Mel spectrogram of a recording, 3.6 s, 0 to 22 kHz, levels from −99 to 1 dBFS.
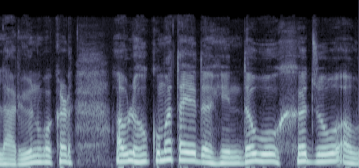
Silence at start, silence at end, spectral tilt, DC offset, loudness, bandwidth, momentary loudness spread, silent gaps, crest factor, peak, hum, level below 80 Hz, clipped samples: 0 s; 0 s; -8 dB/octave; 0.2%; -18 LUFS; 10.5 kHz; 6 LU; none; 14 dB; -4 dBFS; none; -52 dBFS; under 0.1%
